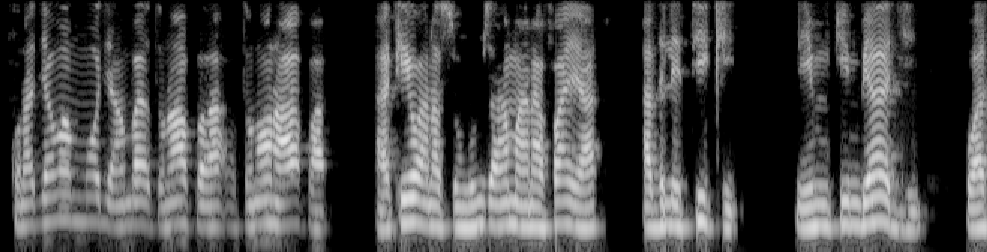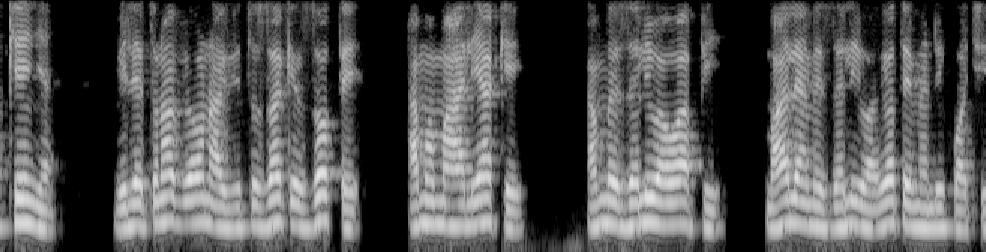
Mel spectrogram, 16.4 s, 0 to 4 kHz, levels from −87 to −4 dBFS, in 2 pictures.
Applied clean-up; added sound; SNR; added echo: neural mask model Resemble Enhance denoiser.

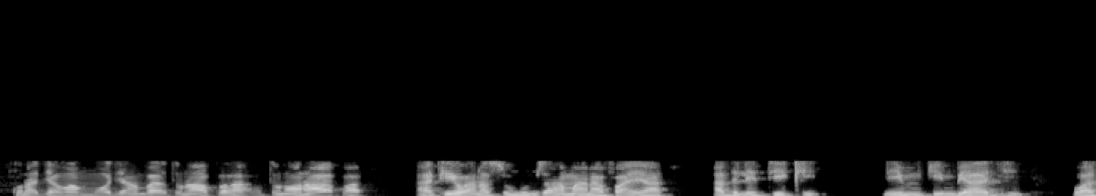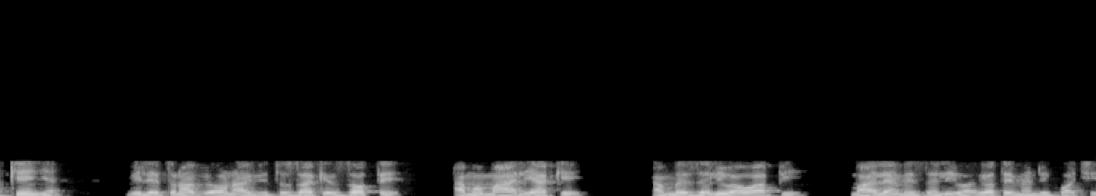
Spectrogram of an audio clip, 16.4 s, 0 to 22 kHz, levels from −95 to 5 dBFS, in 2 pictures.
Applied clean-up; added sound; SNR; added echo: none; none; none; none.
